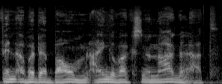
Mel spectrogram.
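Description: Low husky man explaining earnestly. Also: fast talker. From Germany. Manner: earnest, explaining at length with hesitations. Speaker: guest actor. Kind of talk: casual interview answers.

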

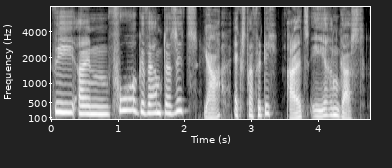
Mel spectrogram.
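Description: A man voicing a group of cheeky, scheming little cave kids, in a high, sly and wheedling voice. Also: wildly swooping pitch, slow, dry recording, clean studio sound, heavily acted.

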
